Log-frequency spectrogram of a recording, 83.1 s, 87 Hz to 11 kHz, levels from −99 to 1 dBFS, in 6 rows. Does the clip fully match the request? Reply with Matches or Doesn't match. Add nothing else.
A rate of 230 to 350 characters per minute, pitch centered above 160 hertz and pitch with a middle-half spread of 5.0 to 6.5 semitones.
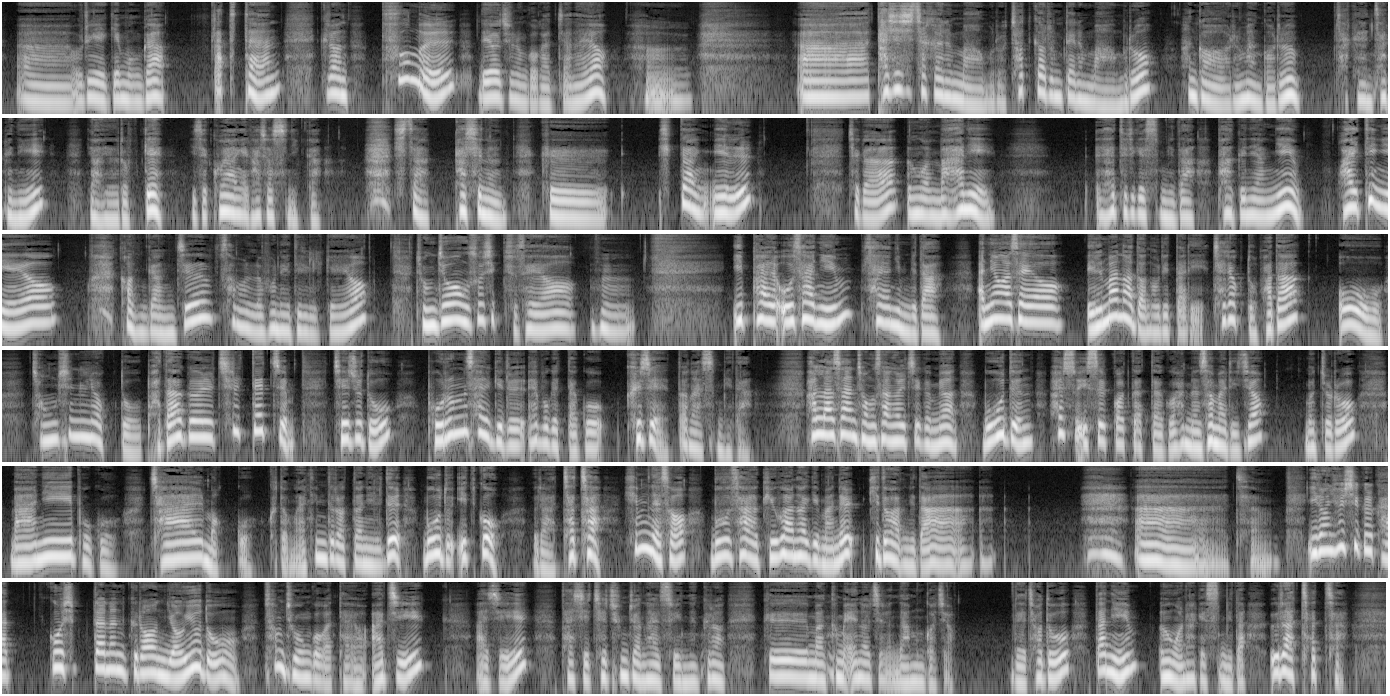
Doesn't match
